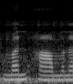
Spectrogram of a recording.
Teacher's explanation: نون ساکن کے بعد حمزہ آ رہا ہے، اظہار کا قاعدہ ہے، بغیر غنہ کے پڑھیں گے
